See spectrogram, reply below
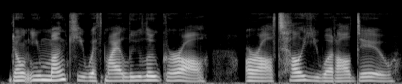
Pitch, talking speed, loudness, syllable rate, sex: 170 Hz, 210 wpm, -16 LUFS, 4.6 syllables/s, female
